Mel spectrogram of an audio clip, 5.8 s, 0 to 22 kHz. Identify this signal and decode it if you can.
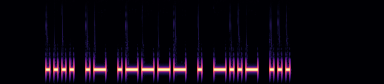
Morse code, heard as a keyed tone, about 20 wpm, 700 Hz. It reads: HA1EXS
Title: DXCC-100 Call Signs - 6 Characters - Repeated 3x - 20wpm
